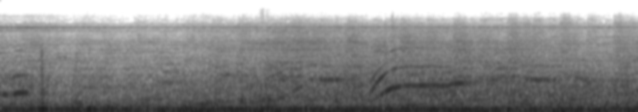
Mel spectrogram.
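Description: Vekoma Roller Skater family coaster train cresting its lift hill and rolling into the first drop, with a steady low rumble of the wheels on the track. A couple of short rising squeals come about four seconds in.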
